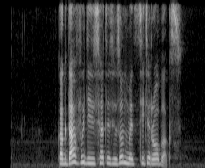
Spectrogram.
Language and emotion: Russian, neutral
